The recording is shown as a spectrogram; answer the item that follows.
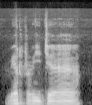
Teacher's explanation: karena nun mati bertemu dengan huruf ro dibaca tanpa dengung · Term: igom bilah gunah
